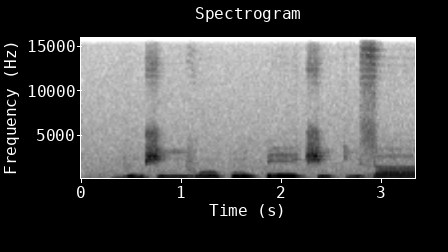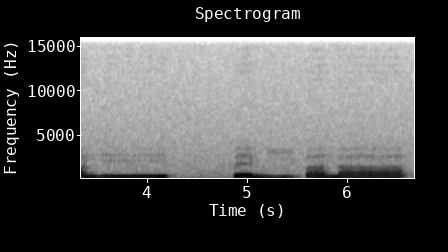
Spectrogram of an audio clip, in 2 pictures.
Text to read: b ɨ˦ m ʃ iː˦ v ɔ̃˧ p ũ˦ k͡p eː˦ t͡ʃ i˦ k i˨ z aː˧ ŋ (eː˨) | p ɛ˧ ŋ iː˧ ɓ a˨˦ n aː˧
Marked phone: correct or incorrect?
correct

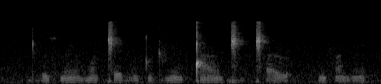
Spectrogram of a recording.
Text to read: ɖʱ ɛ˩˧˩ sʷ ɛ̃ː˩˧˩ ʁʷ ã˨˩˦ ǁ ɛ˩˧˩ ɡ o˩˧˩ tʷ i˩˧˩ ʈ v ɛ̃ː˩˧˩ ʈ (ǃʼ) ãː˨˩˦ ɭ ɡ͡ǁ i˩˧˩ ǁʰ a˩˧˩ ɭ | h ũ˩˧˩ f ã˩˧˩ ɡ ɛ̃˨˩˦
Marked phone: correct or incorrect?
incorrect: ǃ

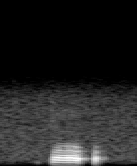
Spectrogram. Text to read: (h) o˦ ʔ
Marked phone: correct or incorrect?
incorrect: p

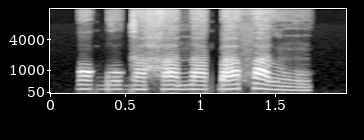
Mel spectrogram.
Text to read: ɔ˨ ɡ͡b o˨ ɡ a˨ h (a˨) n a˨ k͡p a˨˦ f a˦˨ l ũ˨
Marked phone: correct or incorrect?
correct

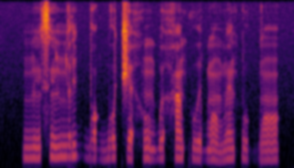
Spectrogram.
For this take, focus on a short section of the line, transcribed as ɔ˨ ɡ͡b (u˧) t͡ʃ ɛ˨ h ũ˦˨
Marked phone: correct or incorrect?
incorrect: o˧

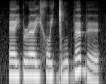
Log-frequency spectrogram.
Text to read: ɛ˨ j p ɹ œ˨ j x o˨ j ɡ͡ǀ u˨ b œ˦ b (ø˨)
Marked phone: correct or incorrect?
correct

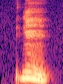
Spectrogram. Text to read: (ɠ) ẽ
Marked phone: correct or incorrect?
correct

